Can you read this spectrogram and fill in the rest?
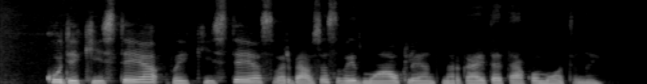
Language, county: Lithuanian, Kaunas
